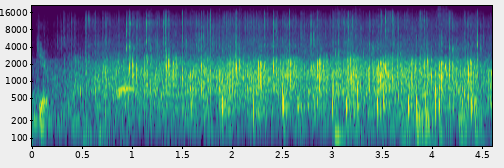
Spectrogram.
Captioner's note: applause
